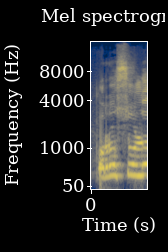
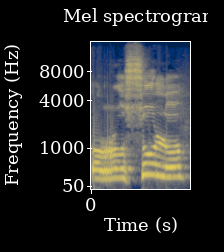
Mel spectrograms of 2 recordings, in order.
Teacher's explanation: முழுசா வாயை கூப்பி நல்லா அழகா ராவ முழுசா வச்சு ஓதுறது அதுக்கு பேர்தான் வல்லினமா ஓதுவது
